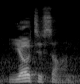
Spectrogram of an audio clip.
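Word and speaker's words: Jhostynxon: It is Yotason, is how he says it.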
